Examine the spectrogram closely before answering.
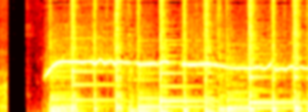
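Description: A song opens with a clear, sustained melodic whistle gliding over a steady band backing with regular rhythmic hits, loud and close after a brief moment of silence.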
